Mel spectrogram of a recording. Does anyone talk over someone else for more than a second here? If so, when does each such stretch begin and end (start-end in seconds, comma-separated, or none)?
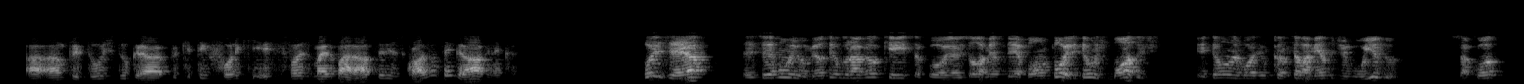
none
